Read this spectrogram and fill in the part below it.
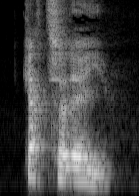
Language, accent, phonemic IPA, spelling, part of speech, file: French, Canada, /kaʁ.t(ə) sɔ.lɛj/, carte soleil, noun, LL-Q150 (fra)-carte soleil.wav
- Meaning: 1. synonym of carte d'assurance maladie du Québec (the Quebec medicare card) 2. any socialized health insurance card, government health care card, medicare card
